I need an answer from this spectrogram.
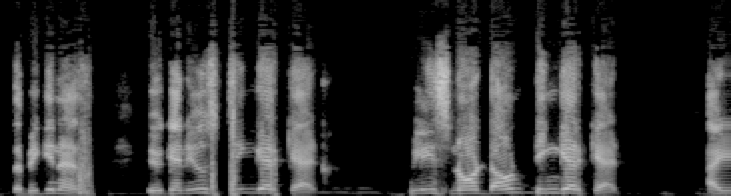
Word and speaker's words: Tinkercad: Use Tinkercad. It's not Fingercat. Tinkercad.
